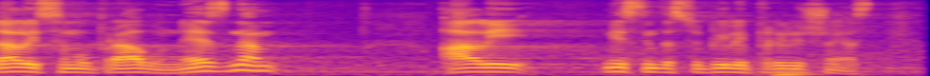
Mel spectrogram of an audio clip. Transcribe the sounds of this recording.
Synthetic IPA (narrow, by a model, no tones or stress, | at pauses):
d̪alisamupɾaːʋuneznam | a̰li | mislimd̪asubiːlipɾiːlit͡ʃnoja̰sni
